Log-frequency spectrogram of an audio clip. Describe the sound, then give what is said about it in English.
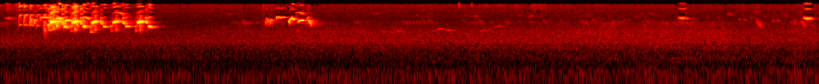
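A resident flock of birds chatters inside a thick hedge: a short burst of bright, busy chirps early on, a few more calls near the middle, then faint, steady background hiss. “a resident flock in there. Sometimes when you pass, you can hear the chatter, and it's still there when you come back half an hour later.”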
